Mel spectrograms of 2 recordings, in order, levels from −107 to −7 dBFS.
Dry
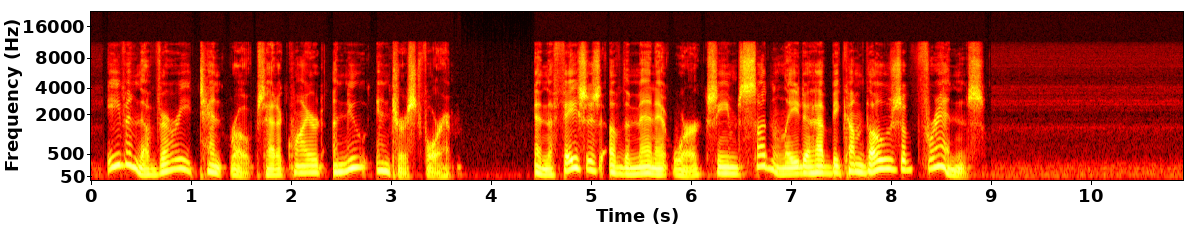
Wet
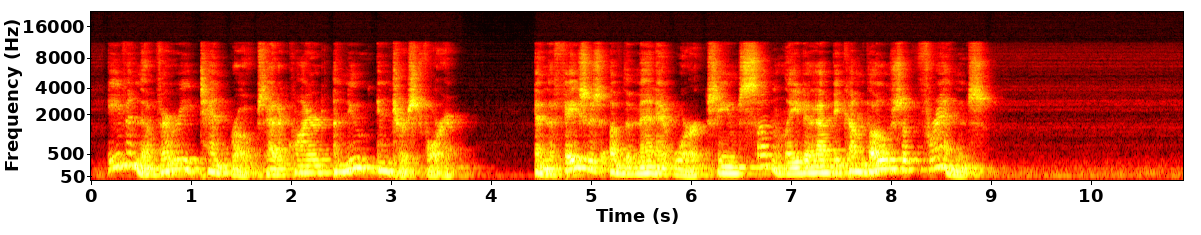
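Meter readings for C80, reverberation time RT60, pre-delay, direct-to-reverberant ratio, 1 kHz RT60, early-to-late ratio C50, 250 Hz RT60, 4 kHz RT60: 14.0 dB, 0.45 s, 3 ms, -3.5 dB, 0.40 s, 9.5 dB, 0.70 s, 0.30 s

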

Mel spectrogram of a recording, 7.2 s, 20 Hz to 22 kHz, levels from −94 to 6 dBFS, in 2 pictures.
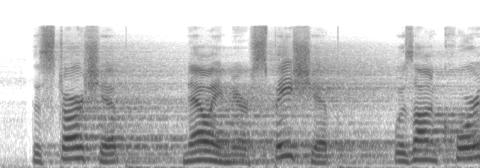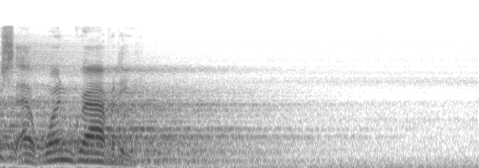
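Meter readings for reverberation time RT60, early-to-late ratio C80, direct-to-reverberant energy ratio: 2.7 s, 9.0 dB, 8.0 dB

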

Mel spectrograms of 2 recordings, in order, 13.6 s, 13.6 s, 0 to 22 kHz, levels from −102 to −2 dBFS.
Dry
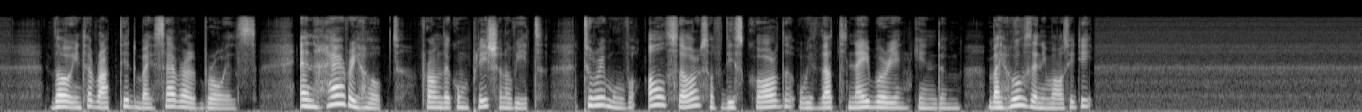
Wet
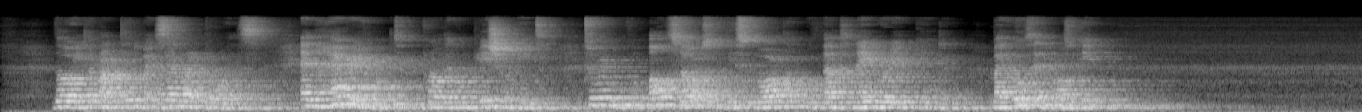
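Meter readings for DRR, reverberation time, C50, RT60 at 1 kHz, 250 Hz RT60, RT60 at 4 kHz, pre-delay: -14.0 dB, 2.1 s, -3.5 dB, 2.1 s, 3.1 s, 1.3 s, 3 ms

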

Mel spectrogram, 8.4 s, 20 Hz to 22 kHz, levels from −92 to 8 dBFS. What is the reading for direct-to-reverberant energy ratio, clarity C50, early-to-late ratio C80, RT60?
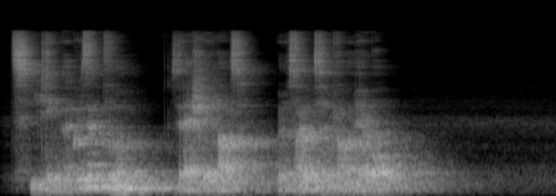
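-5.5 dB, -3.0 dB, 0.0 dB, 2.1 s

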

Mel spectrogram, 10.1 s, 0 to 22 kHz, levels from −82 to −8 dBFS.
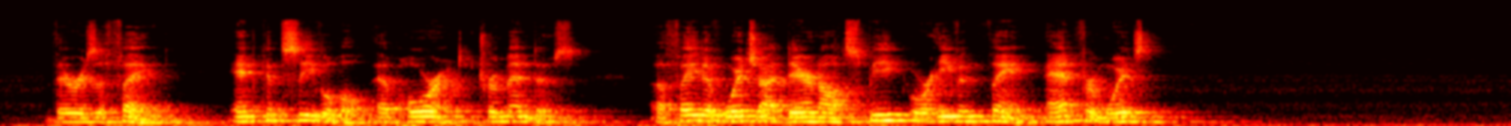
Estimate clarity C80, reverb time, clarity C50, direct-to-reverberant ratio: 13.5 dB, 0.70 s, 9.0 dB, 2.0 dB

